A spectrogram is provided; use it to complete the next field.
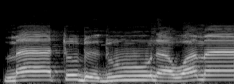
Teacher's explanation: ما الف مدہ ہے, دو واو مدہ ہے, وما یہ بھی الف مدہ ہے. تینوں کو ایک ایک الف کے برابر کھینچ کر پڑھیں گے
